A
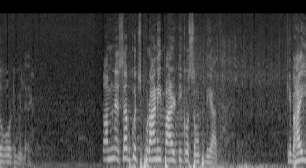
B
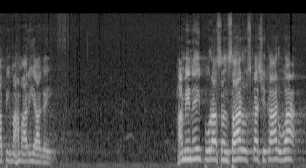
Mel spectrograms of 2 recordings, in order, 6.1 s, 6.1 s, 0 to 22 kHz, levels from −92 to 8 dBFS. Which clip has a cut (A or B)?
A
